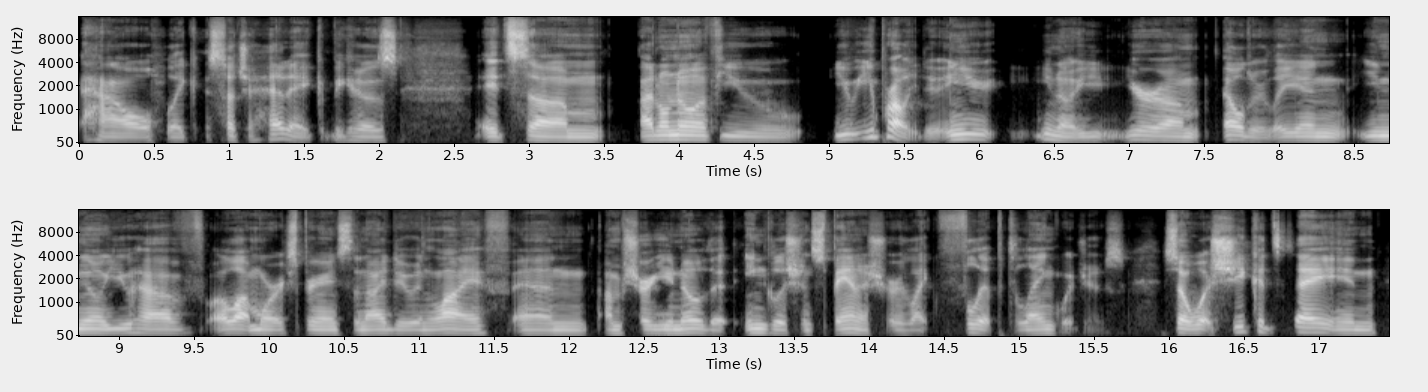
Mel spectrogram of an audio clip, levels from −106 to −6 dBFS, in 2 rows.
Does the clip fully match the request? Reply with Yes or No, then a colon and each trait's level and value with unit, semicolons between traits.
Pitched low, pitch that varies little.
Yes: low, 105 Hz; narrow, 2.3 semitones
